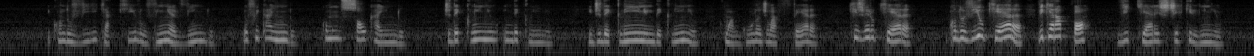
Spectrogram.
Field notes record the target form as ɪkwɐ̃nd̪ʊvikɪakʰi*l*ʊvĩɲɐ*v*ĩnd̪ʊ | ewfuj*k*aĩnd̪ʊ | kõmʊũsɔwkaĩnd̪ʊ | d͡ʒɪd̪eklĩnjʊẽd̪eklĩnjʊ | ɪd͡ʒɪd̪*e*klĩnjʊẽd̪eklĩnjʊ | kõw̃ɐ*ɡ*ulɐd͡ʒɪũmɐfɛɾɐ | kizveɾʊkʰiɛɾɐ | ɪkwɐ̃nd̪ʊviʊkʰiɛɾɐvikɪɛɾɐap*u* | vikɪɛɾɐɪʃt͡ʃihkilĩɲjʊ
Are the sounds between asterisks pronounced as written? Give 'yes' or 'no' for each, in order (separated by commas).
yes, yes, yes, yes, yes, no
